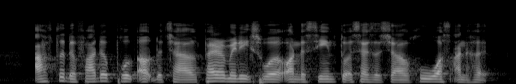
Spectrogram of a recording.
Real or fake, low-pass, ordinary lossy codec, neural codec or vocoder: real; none; none; none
